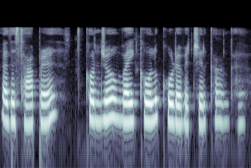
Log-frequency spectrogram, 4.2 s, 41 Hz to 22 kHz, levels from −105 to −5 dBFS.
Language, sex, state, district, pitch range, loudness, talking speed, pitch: Tamil, female, Tamil Nadu, Nilgiris, 220-250 Hz, -16 LUFS, 85 wpm, 230 Hz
